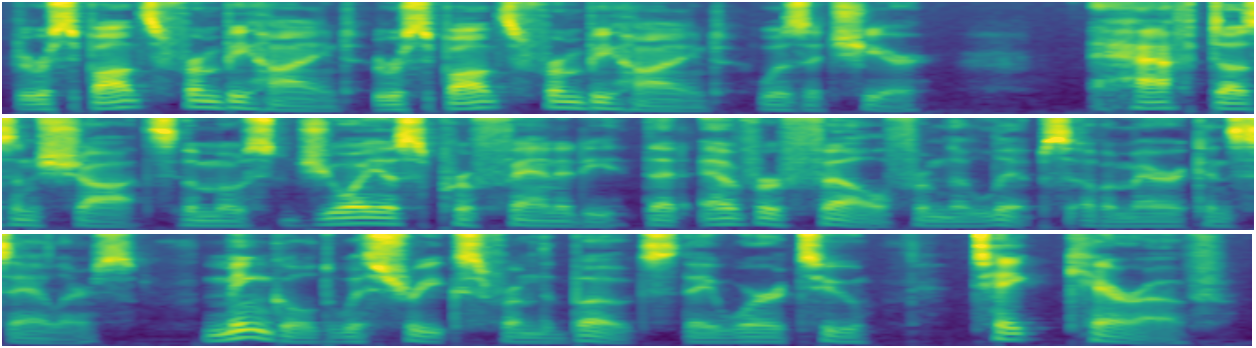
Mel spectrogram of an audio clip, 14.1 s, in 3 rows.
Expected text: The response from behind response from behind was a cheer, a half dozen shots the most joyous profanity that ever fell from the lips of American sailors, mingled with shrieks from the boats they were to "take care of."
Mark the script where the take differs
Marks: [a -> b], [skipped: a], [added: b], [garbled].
The response from behind response from behind was a cheer, a half dozen shots the most joyous profanity that ever fell from the lips of American sailors, mingled with shrieks from the boats they were to "take care of."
